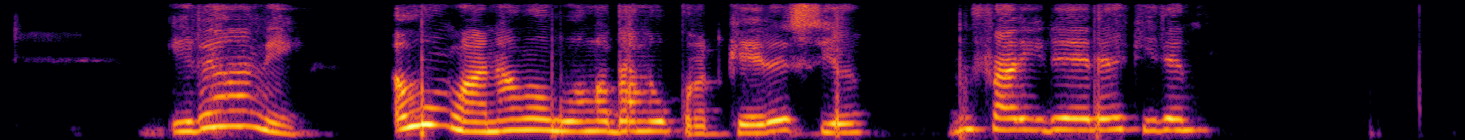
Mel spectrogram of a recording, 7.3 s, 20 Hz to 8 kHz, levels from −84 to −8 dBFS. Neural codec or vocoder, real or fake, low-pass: codec, 16 kHz, 2 kbps, X-Codec, HuBERT features, trained on general audio; fake; 7.2 kHz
